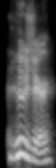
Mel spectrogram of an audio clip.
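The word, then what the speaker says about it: Hoosier: It's not spelled with a Z, but but you pronounce it like a Z.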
